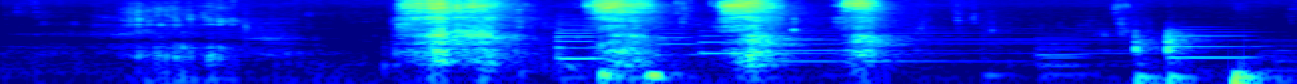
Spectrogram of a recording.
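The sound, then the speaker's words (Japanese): Someone eating Super Cup instant cup ramen noodles: a quiet start, then a run of loud, breathy slurps and chewing bursts in an uneven rhythm, with no talking. “じゃあ麺いってきます”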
